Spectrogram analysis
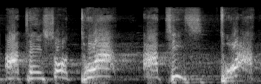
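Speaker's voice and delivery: shouted parade-ground orders, drawn out; drill command. Acted. Comic playing a policeman standing to attention, shouted command.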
